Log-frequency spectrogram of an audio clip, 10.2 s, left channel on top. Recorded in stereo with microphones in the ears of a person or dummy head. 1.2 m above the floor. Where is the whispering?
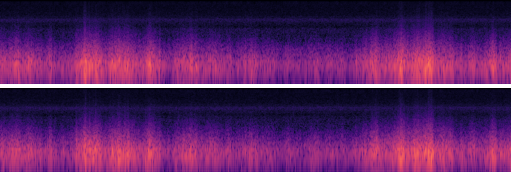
I don't hear whispering.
